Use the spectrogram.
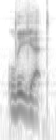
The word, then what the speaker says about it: Legette: but yeah I think Legette or liette how does he pronounce it again liette liette okay I think liette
